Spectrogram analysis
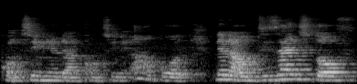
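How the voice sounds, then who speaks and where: A young woman with a Nigerian accent tells a story in an animated, exclamatory way, cutting herself off and restarting. Her voice bounces around a very echoey room. She sits some way from the mic, and a faint hiss runs underneath. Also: mid-range voice, moderate pace, recorded from a distance. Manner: lively, exclamatory, self-interrupting. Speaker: vlogger. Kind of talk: casual storytelling chat. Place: indoors at home.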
